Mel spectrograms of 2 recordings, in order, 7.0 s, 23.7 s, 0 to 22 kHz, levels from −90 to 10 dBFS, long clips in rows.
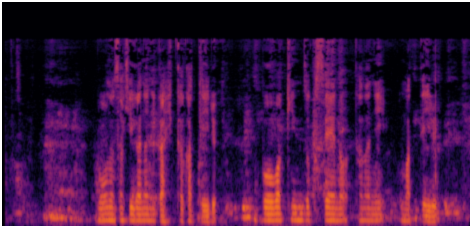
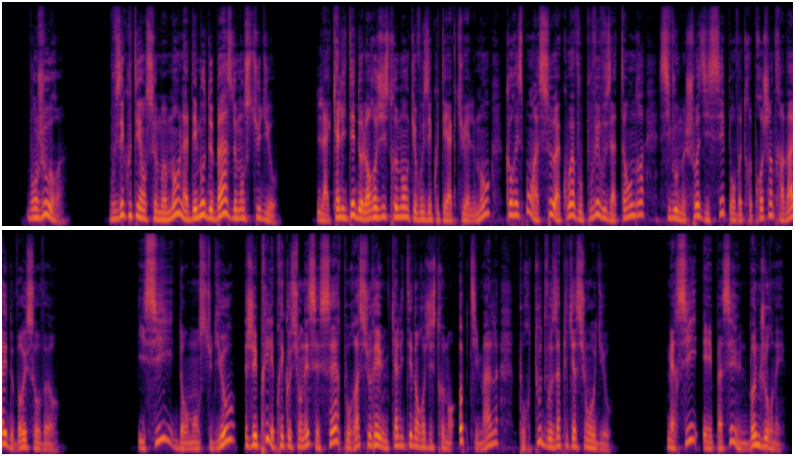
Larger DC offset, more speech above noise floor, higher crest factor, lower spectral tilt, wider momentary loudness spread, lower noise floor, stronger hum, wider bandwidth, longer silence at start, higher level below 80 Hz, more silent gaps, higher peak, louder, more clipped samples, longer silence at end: neither; second, 20 dB vs over 65 dB; about the same, 22 dB vs 18 dB; about the same, -5.5 dB/octave vs -4.5 dB/octave; first, 14 LU vs 9 LU; second, -47 dBFS vs under -90 dBFS; neither; second, 11.5 kHz vs over 20 kHz; second, 0.2 s vs 0.35 s; first, -48 dBFS vs -56 dBFS; second, none vs 1.03-1.51 s, 4.20-4.64 s, 12.86-13.77 s, 15.40-15.47 s, 21.13-21.77 s, 22.33-22.37 s; first, -4 dBFS vs -8 dBFS; about the same, -27 LUFS vs -25 LUFS; neither; second, 0 s vs 0.15 s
